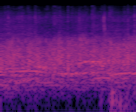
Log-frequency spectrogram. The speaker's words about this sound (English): Come on, clap your hands unto Jesus right now.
